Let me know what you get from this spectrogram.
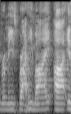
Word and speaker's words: Ramiz Brahimi: Why do we like him, and how close did I get on pronouncing his name correctly? – First of all, you nailed it. Ramiz Brahimi is my pick for underdog.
